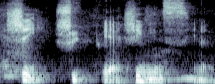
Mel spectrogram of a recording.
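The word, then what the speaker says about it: 四: the pronunciation yeah pronunciation then number four we pronounce it y y or we also say she she yeah she means you know death yes so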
